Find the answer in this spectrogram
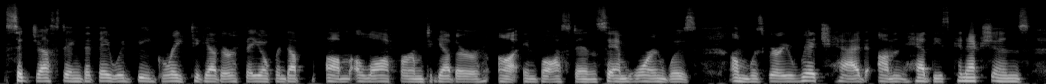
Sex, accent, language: female, American, English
